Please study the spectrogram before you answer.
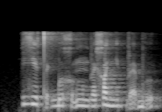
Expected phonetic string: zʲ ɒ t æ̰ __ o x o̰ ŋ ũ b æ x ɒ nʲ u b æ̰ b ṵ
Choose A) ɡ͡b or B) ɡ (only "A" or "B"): A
